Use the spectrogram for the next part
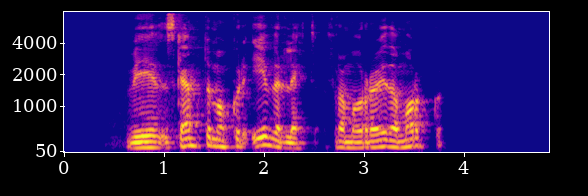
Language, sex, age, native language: Icelandic, male, 20-29, Icelandic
